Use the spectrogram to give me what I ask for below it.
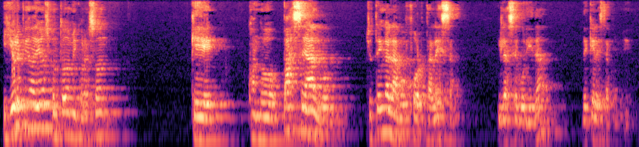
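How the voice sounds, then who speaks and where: A middle-aged man, preaching a sermon in an earnest, animated way, often with rhetorical questions. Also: mid-range voice, measured pace, long pauses, muffled recording. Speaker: pastor. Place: church. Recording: very echoey church room.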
